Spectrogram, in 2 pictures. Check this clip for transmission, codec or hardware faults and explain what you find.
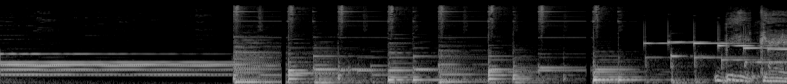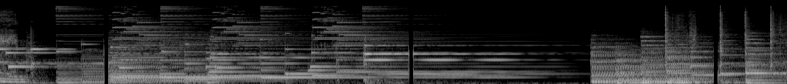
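One fault is present: a gap between chunks, recurring five times, at 2.81, 5.86, 8.91, 11.96 and 15.00 s. The audio arrives in 3.0 s pieces with about 48 ms of silence inserted at each join. Unlike a dropout, nothing is removed; the sound stops with hard edges and resumes late, at a steady period.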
